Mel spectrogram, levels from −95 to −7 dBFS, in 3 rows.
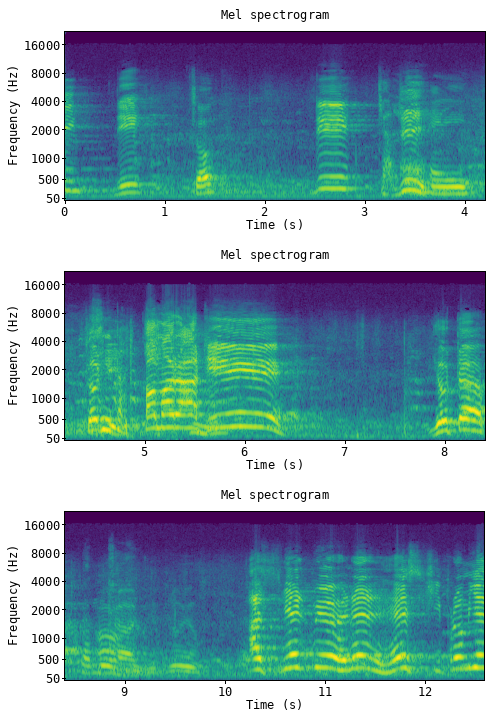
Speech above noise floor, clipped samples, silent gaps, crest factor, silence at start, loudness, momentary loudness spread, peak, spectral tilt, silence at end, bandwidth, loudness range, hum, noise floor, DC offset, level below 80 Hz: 23 dB; under 0.1%; none; 16 dB; 0 s; -15 LUFS; 20 LU; -2 dBFS; -3.5 dB/octave; 0 s; 11.5 kHz; 7 LU; none; -38 dBFS; under 0.1%; -58 dBFS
